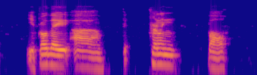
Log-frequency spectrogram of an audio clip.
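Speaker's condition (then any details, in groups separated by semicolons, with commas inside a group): Cerebral palsy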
